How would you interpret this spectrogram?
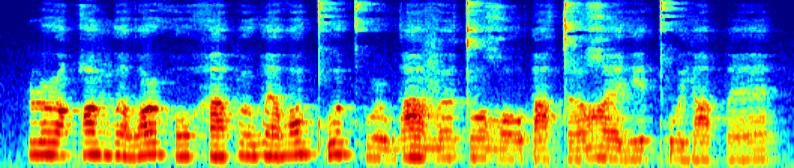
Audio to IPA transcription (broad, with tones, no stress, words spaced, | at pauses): ɭə˞˧˩ qœ˥˨ŋʷe˧˩lˠə˞˥˨ho˨˦ ha˨˦pɵ˨˦wɛ˨˦ lˠɵ˥˨kʷʼœ˥˨ kʷʰə˞˧˩wa˥˨ vœ˥˨to˥˨ʁo˨˦ʔa˧˩ tœ˨˦ʁɛ˧˩lʲe˧˩ kʷʼœ˧˩ja˧˩ pɛ˨˦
